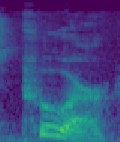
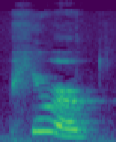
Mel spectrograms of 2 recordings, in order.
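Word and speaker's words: pu-erh: for um intermittent fasting is poor or it is spelled p u dash e r and then sometimes there is an h in there so pure is a t that is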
